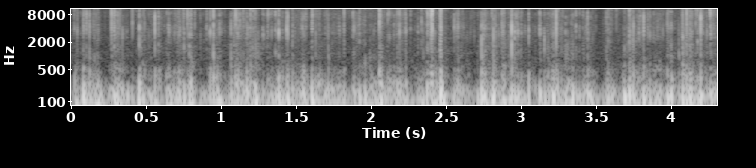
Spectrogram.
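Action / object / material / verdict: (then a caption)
scrape / bamboo fiber sponge / bamboo fiber / none. A small, soft, compressible green porous bamboo fiber sponge is held in both hands above a Tascam recorder while fingertips scratch and squeeze it. The result is a dense, muffled, low rumbling crackle made of rapid, overlapping scratchy bursts with almost no high end.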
